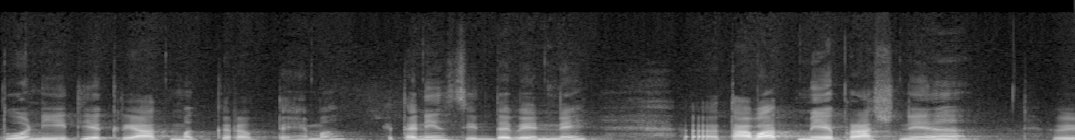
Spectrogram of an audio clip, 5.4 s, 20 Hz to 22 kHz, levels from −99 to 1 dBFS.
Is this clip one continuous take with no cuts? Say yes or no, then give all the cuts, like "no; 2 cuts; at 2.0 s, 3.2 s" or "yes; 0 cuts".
yes; 0 cuts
